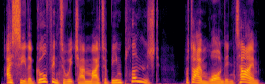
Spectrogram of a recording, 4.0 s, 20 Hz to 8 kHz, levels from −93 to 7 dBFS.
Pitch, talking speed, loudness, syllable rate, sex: 180 Hz, 255 wpm, -19 LUFS, 5.8 syllables/s, male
